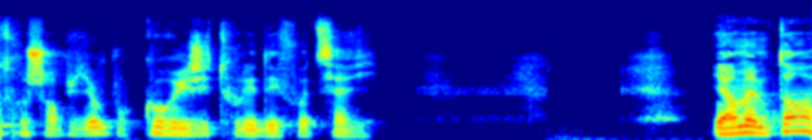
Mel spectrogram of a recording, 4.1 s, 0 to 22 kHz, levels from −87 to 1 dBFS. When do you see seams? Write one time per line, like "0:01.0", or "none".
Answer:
none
